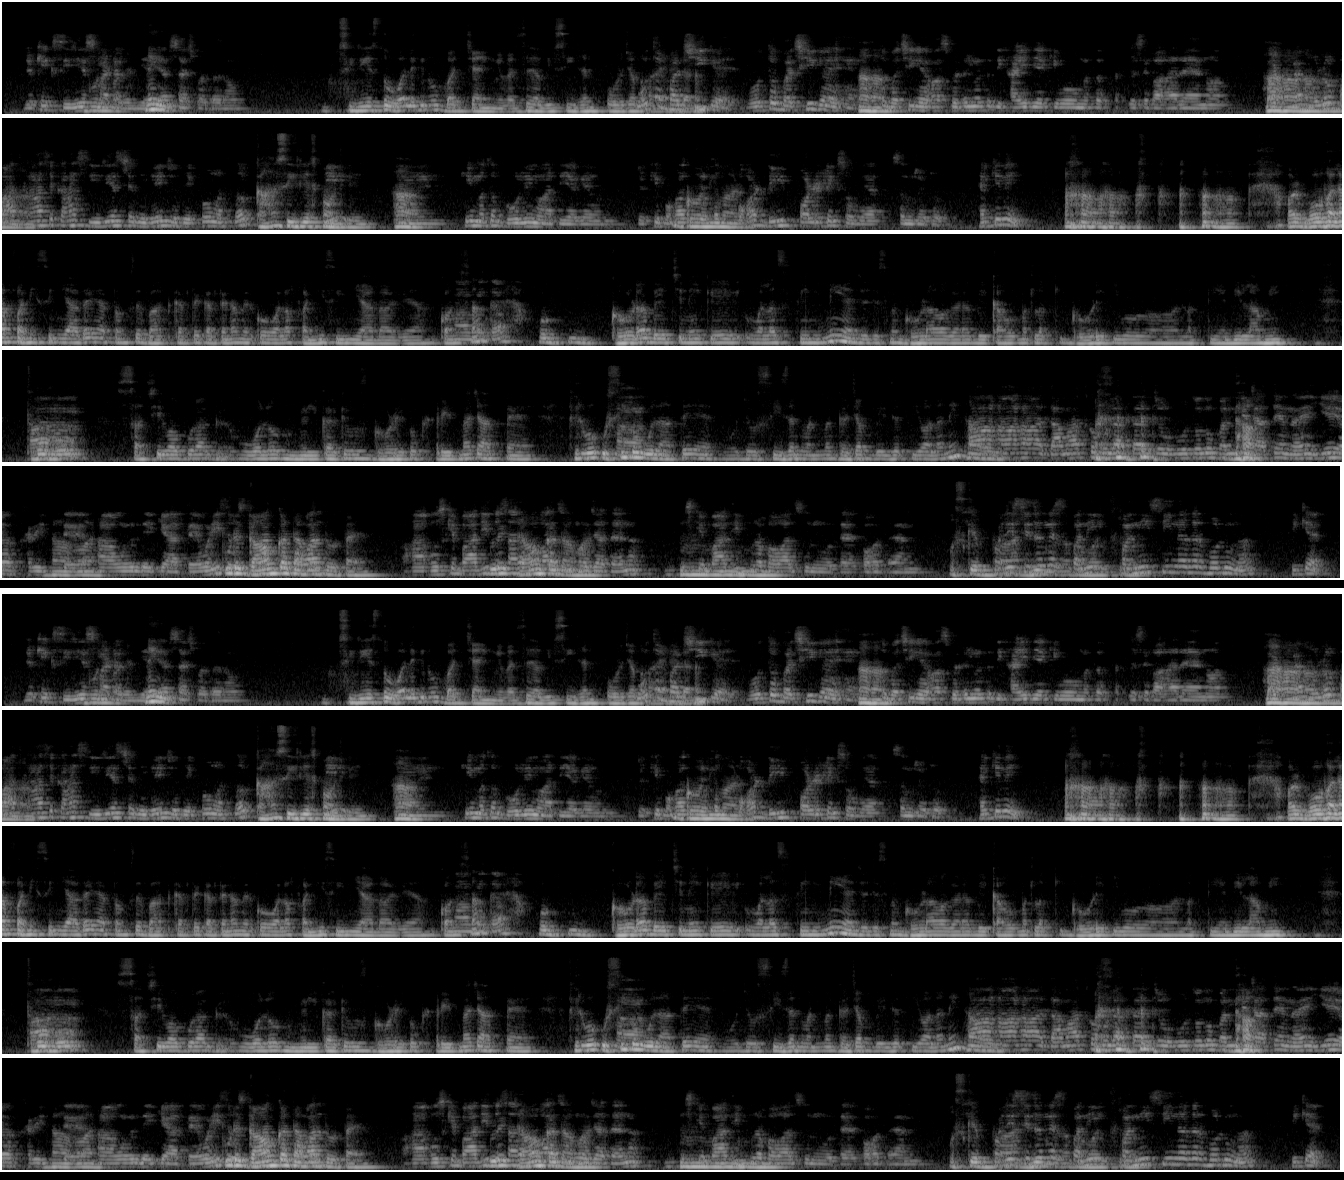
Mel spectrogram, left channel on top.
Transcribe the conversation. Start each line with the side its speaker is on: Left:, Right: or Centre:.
Left: जो कि एक सीरियस
Right: गोली
Left: मैटर
Right: मार
Left: हो गया
Right: नहीं
Left: यार सच बता रहा हूँ
Right: सीरियस तो हुआ लेकिन वो बच जाएंगे वैसे अभी सीजन फोर जब
Left: वो
Right: आएगा
Left: तो बच
Right: ना
Left: ही गए वो तो बच ही गए हैं
Right: हाँ
Left: वो
Right: हाँ
Left: तो बच ही गए हॉस्पिटल में तो दिखाई दिया कि वो मतलब खतरे से बाहर है एंड ऑल
Right: हाँ
Left: बट
Right: हाँ
Left: मैं
Right: हाँ
Left: बोल
Right: हाँ
Left: रहा हूँ बात
Right: हाँ हाँ
Left: कहाँ से कहाँ सीरियस चली गई जो देखो मतलब
Right: कहाँ सीरियस पहुंच
Left: कि
Right: गई
Left: हाँ
Right: हाँ
Left: कि मतलब गोली मार दिया गया उन्हें जो कि बहुत
Right: गोली
Left: मतलब
Right: मार
Left: बहुत
Right: दे
Left: डीप पॉलिटिक्स हो गया समझो तो है कि नहीं
Right: <laughs> हाँ हाँ और वो वाला फनी सीन याद है यार तुमसे बात करते करते ना मेरे को वो वाला फनी सीन याद आ गया कौन
Left: हाँ
Right: सा
Left: बताओ
Right: वो घोड़ा बेचने के वाला सीन नहीं है जो जिसमें घोड़ा वगैरह बिकाऊ मतलब कि घोड़े की वो लगती है नीलामी तो
Left: हाँ
Right: वो
Left: हाँ
Right: सची व पूरा ग- वो लोग मिल करके उस घोड़े को खरीदना चाहते हैं फिर वो उसी
Left: हाँ
Right: को बुलाते हैं वो जो सीजन वन में गजब बेइज्जती वाला नहीं था
Left: हाँ
Right: वो
Left: हाँ हाँ दामाद को
Right: <laughs>
Left: बुलाता है जो वो दोनों बन
Right: दा
Left: के जाते हैं नए ये और खरीदते
Right: दामाद
Left: हैं हाँ वो लेके आते हैं वहीं
Right: वो
Left: से
Right: पूरे
Left: उसके
Right: गांव
Left: बाद तो
Right: का
Left: बवाल
Right: दामाद होता है
Left: हाँ उसके बाद ही
Right: पूरे
Left: तो सारा
Right: गांव
Left: बवाल
Right: का दामाद
Left: शुरू हो जाता है ना
Right: हम्म,
Left: उसके बाद ही पूरा बवाल शुरू होता है बहुत भयानक
Right: उसके बाद
Left: पर इस सीजन
Right: ही
Left: में
Right: पूरा
Left: फनी
Right: बवाल शुरू
Left: फनी
Right: होता
Left: सीन
Right: है।
Left: अगर बोलूँ ना ठीक है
